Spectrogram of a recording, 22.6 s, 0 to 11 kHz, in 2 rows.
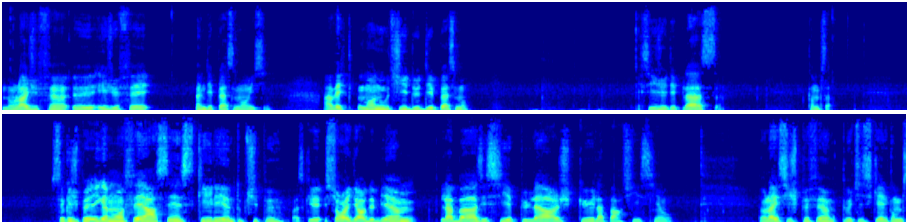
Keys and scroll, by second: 4.6 ctrl+z, 14.0 s.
